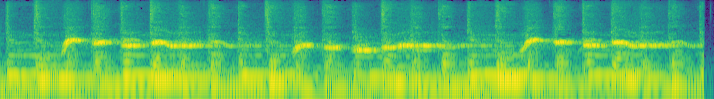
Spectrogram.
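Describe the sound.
A person whistles a bright, repeating melody with upward-sliding phrases, clear and up front over a steady backing track of bass notes and crisp percussion, with no talking.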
